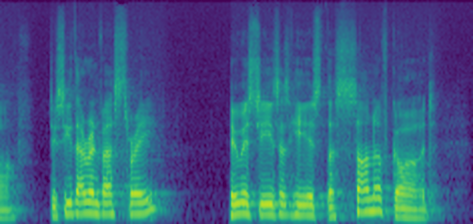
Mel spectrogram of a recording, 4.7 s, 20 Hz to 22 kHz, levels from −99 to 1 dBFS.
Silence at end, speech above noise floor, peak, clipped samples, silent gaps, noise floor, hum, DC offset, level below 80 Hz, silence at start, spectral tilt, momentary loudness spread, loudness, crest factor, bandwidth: 0.4 s; 50 dB; 0 dBFS; under 0.1%; none; -68 dBFS; none; under 0.1%; -74 dBFS; 0 s; -6 dB/octave; 12 LU; -18 LUFS; 18 dB; 18 kHz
